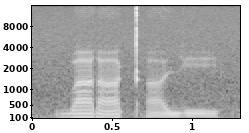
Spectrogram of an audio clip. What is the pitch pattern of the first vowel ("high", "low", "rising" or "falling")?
high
